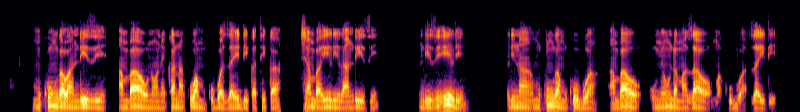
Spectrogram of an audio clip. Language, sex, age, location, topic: Swahili, male, 18-24, Kisii, agriculture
